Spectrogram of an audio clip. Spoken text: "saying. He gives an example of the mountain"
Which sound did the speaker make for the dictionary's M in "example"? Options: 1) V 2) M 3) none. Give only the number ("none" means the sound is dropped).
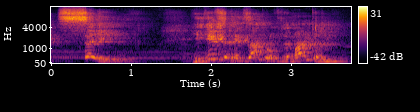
2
